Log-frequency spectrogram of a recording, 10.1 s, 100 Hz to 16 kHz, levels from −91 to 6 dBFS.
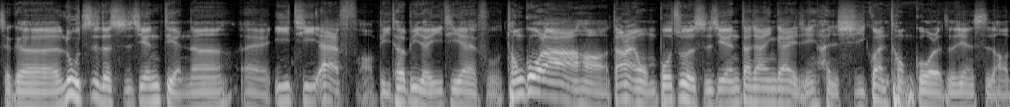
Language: Chinese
